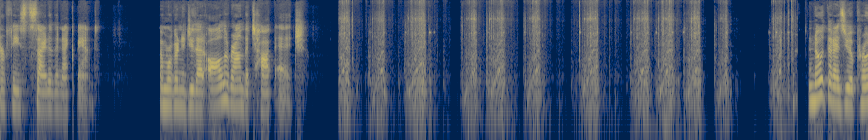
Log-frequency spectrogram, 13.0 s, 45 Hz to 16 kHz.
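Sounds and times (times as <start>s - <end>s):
sewing machine stitching: 5.1s - 12.1s.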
